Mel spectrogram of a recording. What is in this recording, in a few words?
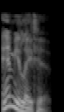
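"emulative", British English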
